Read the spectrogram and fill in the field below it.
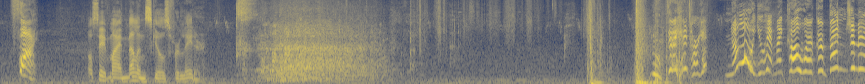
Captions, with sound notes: Fine. I'll save my melon skills for later. [scoffs] [groaning] Did I hit a target? No. You hit my coworker, Benjamin.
